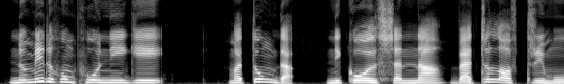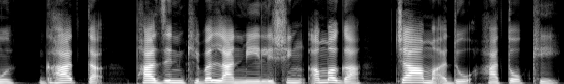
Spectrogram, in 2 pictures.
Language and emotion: Manipuri, neutral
